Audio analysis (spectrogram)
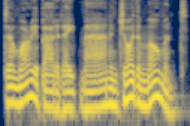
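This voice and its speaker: A cocky space rogue played by a male narrator in a comic science fiction story. The voice is low and dry, with a breezy, unhurried way of brushing worries aside. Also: animated, dry recording. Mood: breezy, dismissive. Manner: unhurried, dismissive, casual.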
